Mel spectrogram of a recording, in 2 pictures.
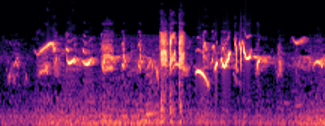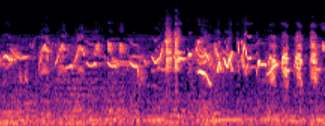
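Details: Oriental magpie-robin in full, energetic song: a dense, continuous medley of whistles, downward slurs and quick scratchy chirps with hardly any breaks. Recorded as a long tutor song to prompt other birds to sing.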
